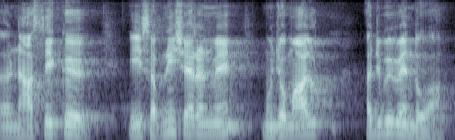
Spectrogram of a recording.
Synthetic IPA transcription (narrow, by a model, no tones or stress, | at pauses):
naːsɪk | iːsɐbʱɪniʃɐɦɾənɪ̆mẽmʊ̃ɦɪ̃ɲd͡ʑomaːlk | ɐʄʊbɪʋẽːnd̪oa̰ː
